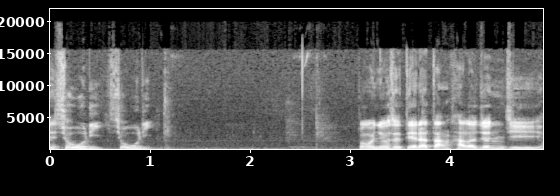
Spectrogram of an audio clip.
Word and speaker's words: Zhongli: Zhongli bacanya Zhongli.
